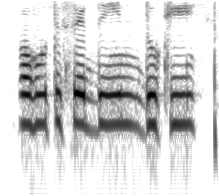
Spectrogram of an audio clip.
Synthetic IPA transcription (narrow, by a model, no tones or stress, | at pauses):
bəɦʊt̪sed̪iːnd̪ukʰiː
